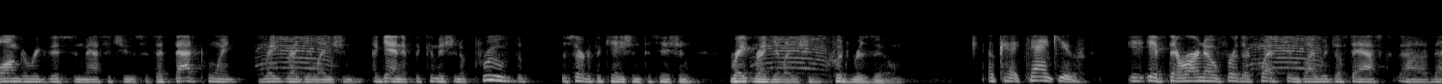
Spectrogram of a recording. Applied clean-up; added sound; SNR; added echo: none; Meow; 16 dB; none.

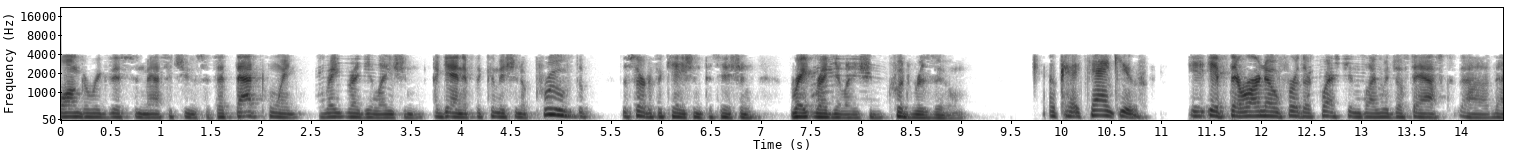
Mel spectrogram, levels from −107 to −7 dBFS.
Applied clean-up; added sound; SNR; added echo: neural mask model DeepFilterNet 3.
